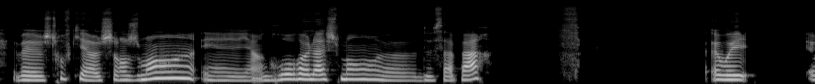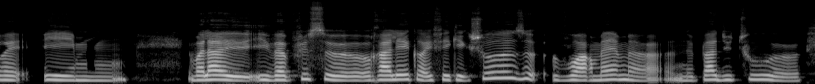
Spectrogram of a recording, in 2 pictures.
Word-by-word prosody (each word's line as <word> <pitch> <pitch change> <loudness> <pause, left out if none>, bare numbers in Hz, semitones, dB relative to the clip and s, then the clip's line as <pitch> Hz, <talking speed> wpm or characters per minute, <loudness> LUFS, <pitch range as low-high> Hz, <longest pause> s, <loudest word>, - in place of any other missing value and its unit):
ben 195 -1 +1
je 190 - -1
trouve 260 -3 -7
qu'il 255 - -4
y - - +1
a 185 - +1
un 180 - -2
changement 245 +9 +3
et 190 -2 -6
il - - -7
y - - -7
a - - -3
un - - -4
gros 220 +5 +1
relâchement, 235 -1 +2
heu, 180 -2 -6
de 185 +2 -7
sa 190 0 -5
part. 215 +6 +1 2.2
Ouais, 215 -1 +4 0.6
ouais 205 -1 -3
et 200 -2 0
mmh, 185 +3 -5 0.6
voilà, 210 +1 +5
heu, 185 -2 +4
il 205 +4 0
va 205 +1 +3
plus, 235 +4 -5
heu, 190 -4 +1
râler 210 +3 +3
quand 215 -2 -2
il 185 - -1
fait 205 +1 -3
quelque 190 -2 -4
chose, 275 -3 0 0.2
voire 195 -1 +2
même, 215 +2 0
heu, 175 - -4 0.2
ne 180 - -6
pas 215 +4 0
du 205 0 -3
tout, 220 +1 -3
heu, 170 -2 -6
205 Hz, 160 wpm, -22 LUFS, 190-225 Hz, 2.2 s, voilà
